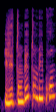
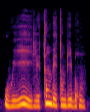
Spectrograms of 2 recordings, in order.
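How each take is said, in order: First: The voice rises at the end. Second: The voice falls at the end.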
